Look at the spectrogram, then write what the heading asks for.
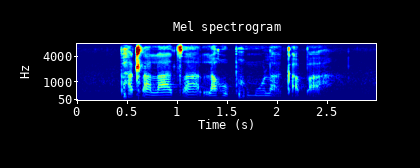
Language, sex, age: Southern Sotho, male, 19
